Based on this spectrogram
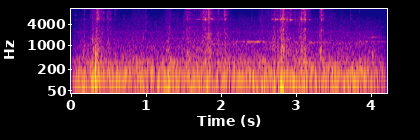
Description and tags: This is the sound produced by the movement of a H2 recorder bag.
Ambience sound and sounds from movement with a little bag is perceived.
recorder, UPF-CS12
